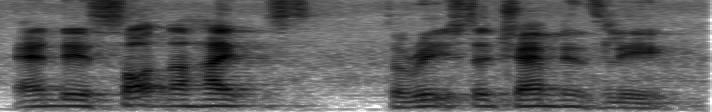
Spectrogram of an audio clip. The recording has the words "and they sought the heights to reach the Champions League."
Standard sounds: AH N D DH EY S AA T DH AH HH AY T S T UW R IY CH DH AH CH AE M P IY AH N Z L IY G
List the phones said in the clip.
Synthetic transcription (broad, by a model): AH N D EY S AA T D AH HH AY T S T UW R IY CH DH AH CH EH M P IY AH N S L IY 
